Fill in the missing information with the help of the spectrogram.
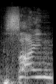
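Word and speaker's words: sign: अब इसको जी नेट नहीं पढ़ेंगे, रिजाइन नहीं, साइन, अब यहाँ पे साइन जी नहीं बोलेंगे, अब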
